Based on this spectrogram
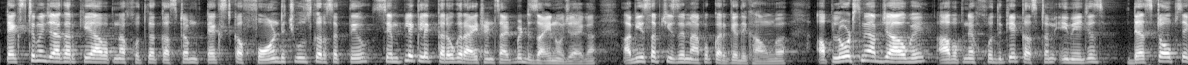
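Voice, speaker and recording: Guy doing a click-by-click tutorial, easygoing, kinda high voice. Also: a little mellow. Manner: casual, talks viewer through clicks step by step. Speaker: tutorial instructor. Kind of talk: screen-recorded software tutorial.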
